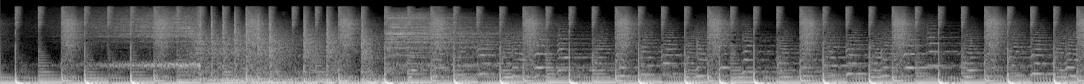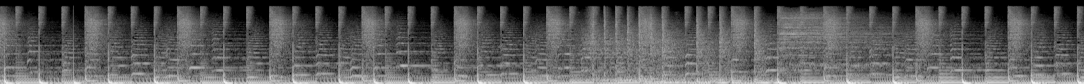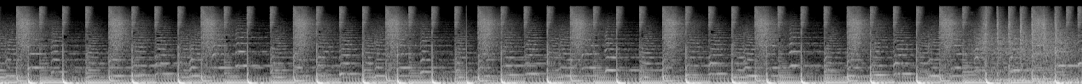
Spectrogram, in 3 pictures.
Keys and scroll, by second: 0.0 super+z, 0.3 space, 0.9 space, 2.4 space, 3.6 space, 4.4 super+z, 5.6 space, 6.8 super+space, 7.3 super+z, 8.7 super+z, 10.0 space, 11.6 space, 13.3 space, 14.2 space, 14.6 super+z, 15.1 space, 15.9 space, 17.4 space, 18.8 super+z, 19.1 super+z, 19.4 alt+super+space, 20.6 space, 22.7 space, 24.7 super+z, 25.6 space, 26.9 super+space, 27.1 super+space, 27.4 super+z, 28.6 space, 29.1 super+space, 29.7 space, 30.0 space, 30.5 space, 30.8 space, 31.6 super+space.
